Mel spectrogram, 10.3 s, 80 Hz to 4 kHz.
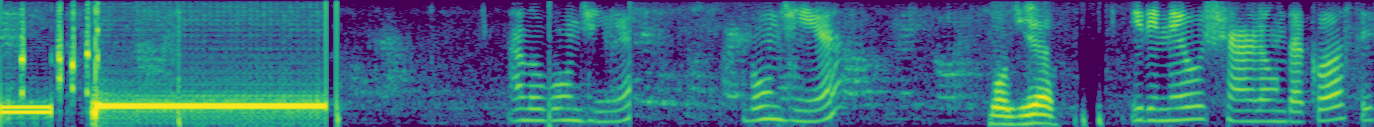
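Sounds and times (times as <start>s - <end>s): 
telephone tones during a call transfer: 0.0s - 2.5s
speech: 3.9s - 4.8s, 5.6s - 6.4s, 7.4s - 10.2s.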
